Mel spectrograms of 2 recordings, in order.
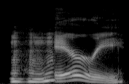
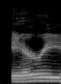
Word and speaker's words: Eerie: I suspected that like Eri, short for Erica, is actually how you would say or pronounce Eerie. You know? Maybe. So I mean, again, I had the same thought. Words, maybe. I don't know, but it's definitely Eerie, Eri. They're meant to kind of rhyme.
